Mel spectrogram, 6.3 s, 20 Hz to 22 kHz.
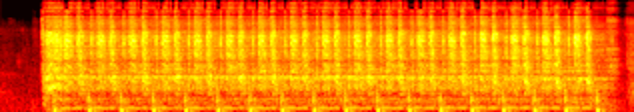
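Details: Yamaha 225DR Tri-Moto under restoration, cold, fuel line still short, battery connected, no choke cable: starter catches after a moment and the single settles into a quick, even popping idle of about three beats a second; starts and runs cleanly.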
